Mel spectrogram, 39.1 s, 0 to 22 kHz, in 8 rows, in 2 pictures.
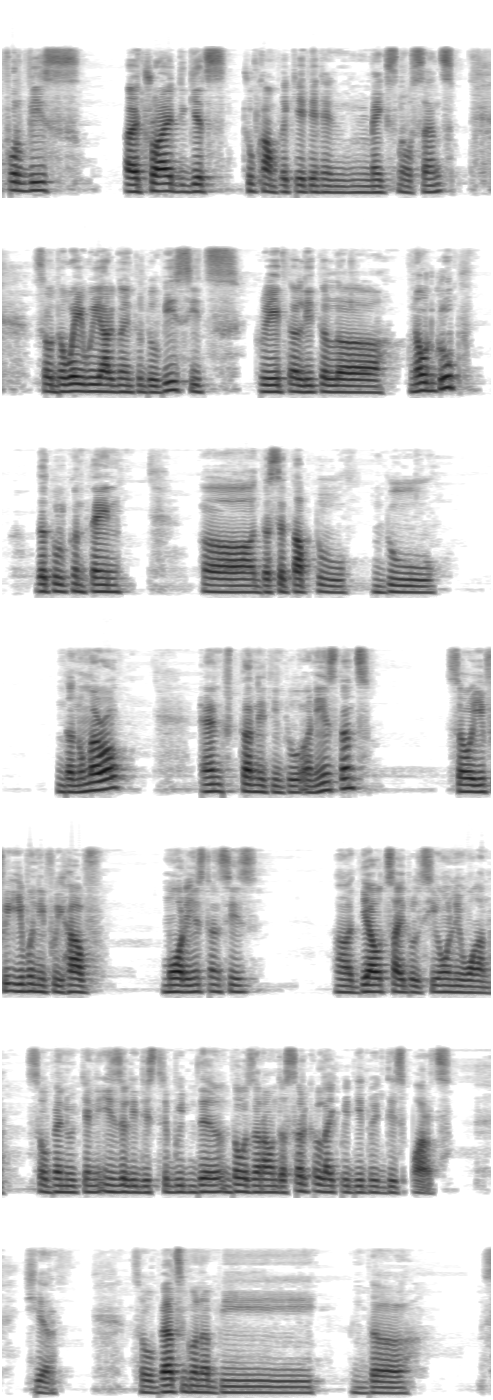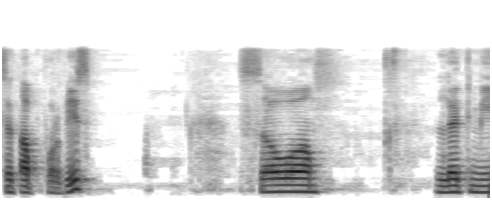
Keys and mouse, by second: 0.0 d, 0.3 click, 1.2 d, 1.4 d, 2.6 shift+middle click, 7.6-30.6 typing, 9.3-11.0 drag, 12.5-13.8 drag, 17.1 click, 17.6 click, 19.6 click, 20.4 click, 21.5 middle click, 24.1-26.7 middle drag, 27.7-30.4 middle drag.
